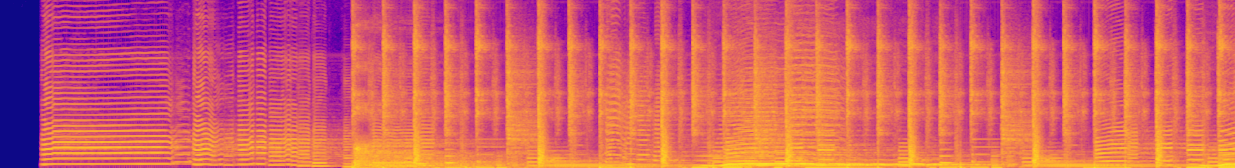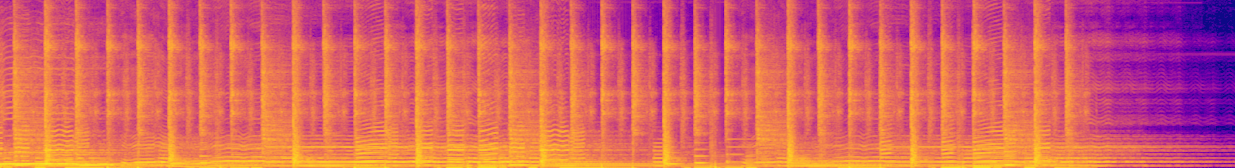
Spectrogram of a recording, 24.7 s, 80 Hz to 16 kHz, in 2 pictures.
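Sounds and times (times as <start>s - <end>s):
saxophone theme music: 0.4s - 23.6s.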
